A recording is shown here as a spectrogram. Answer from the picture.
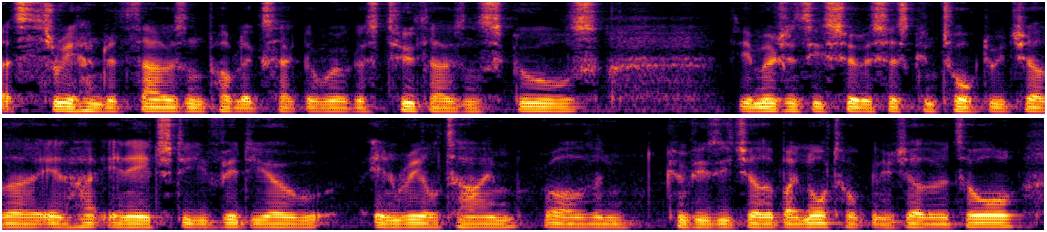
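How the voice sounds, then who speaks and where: A man with a Welsh accent speaks at a very fast pace. His very deep, low voice stays monotone with flat intonation. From Wales. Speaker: policy adviser and report author. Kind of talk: committee hearing testimony. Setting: parliamentary committee hearing.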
